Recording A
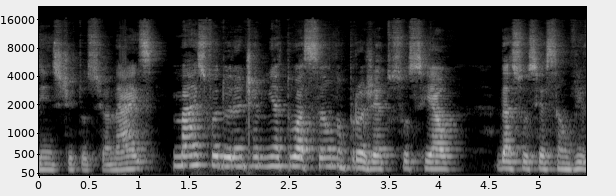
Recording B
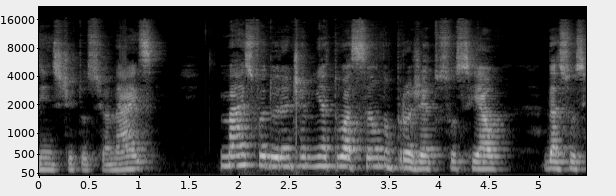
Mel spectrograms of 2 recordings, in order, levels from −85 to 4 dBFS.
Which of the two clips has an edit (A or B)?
A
